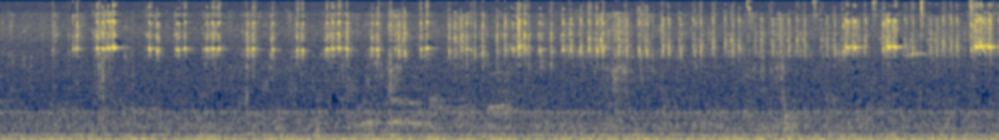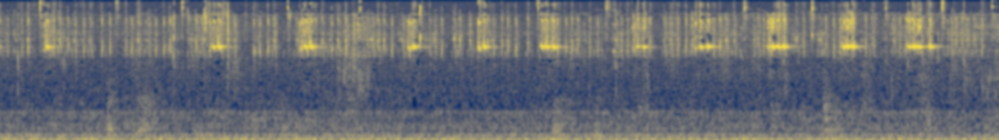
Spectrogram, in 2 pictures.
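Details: Recorded crickets giving a long run of high, thin chirps repeated roughly twice a second, steady and rhythmic, with a dense low background hum and faint crackling beneath.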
